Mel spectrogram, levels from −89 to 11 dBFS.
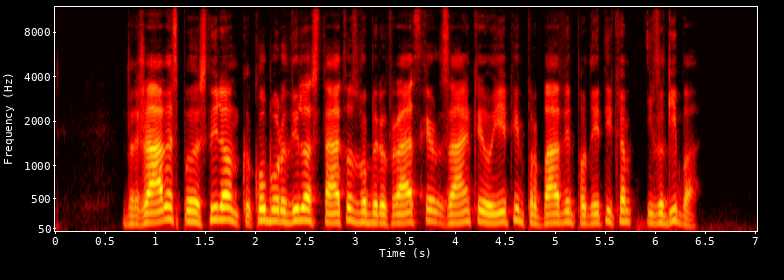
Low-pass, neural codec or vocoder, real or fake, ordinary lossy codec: none; codec, 24 kHz, 1 kbps, SNAC; fake; none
